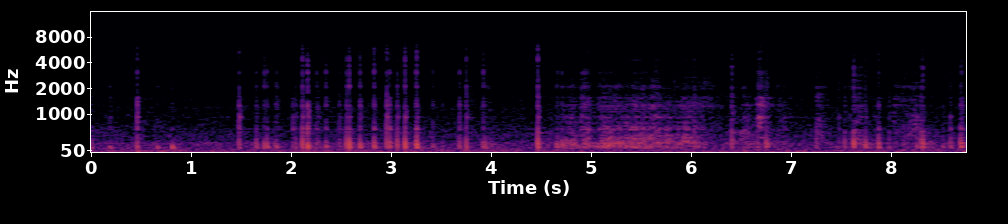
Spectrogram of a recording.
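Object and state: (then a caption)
Solid maple butcher-block table. Both hands tap their nails on a large solid maple butcher-block tabletop, making a quiet, irregular run of short, dry clicks with a woody low thump beneath. The clicks cluster in quick bursts, and around the middle they give way to a softer, continuous scratching sound before the tapping returns.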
